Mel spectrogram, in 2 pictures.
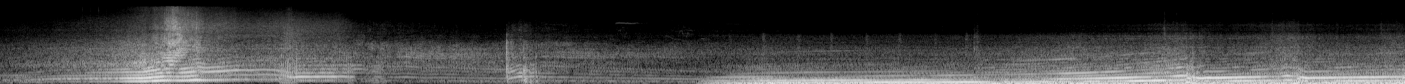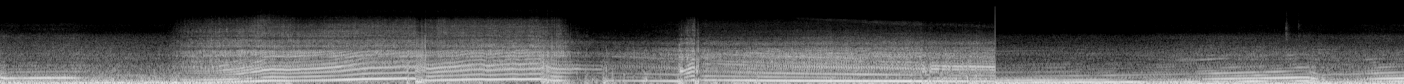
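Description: McLaren 570GT's twin-turbo V8 breathing through large sport downpipes and the factory sport exhaust. It first revs hard as the car goes past, the pitch rising then falling. From about seven seconds in it is heard inside the cabin, pulling hard through the gears: the pitch climbs and drops at each upshift, is loudest and brightest at high revs around the middle, eases off, then climbs again near the end.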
